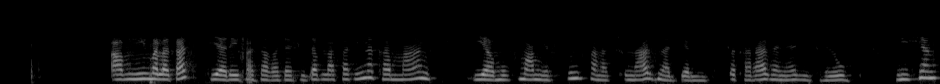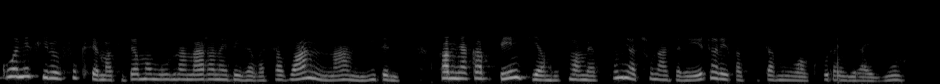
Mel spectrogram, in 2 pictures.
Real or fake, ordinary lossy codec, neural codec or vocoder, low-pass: fake; Opus, 16 kbps; codec, 16 kHz in and 24 kHz out, 2.2 kbps, FireRedTTS-2 codec; 3.6 kHz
